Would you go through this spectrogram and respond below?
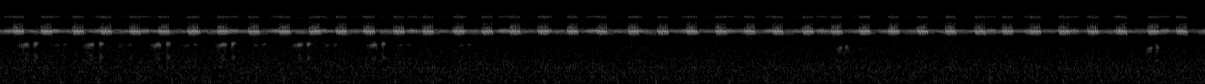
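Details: At night in a valley bottom, a cricket's high, shrill chirping repeats steadily at about three to four pulses per second, amid nighttime croaks.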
